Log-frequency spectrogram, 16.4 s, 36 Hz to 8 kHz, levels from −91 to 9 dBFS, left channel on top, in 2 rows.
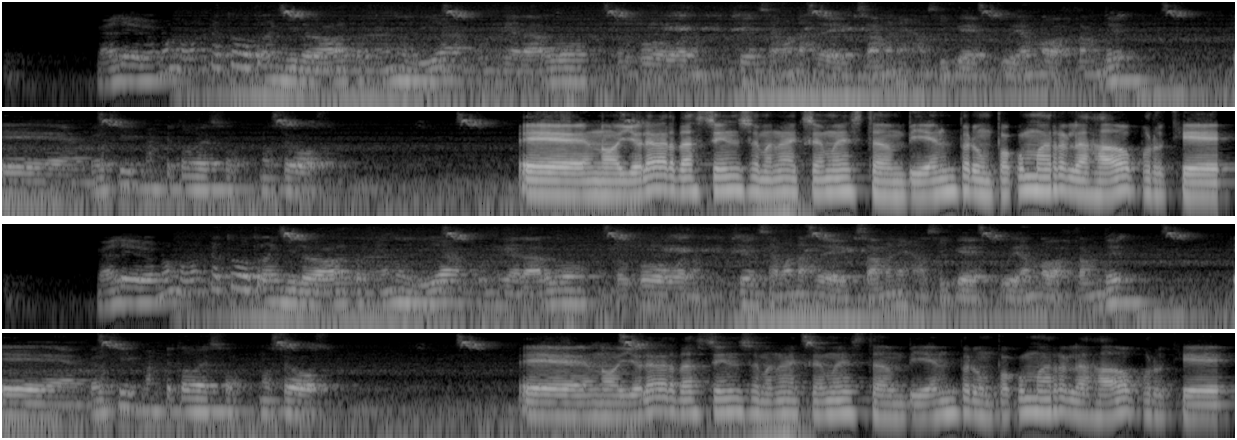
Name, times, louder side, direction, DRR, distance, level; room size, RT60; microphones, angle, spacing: voice 1, 0.6-7.6 8.2-10.4, right 3 dB, 50° right, 0.6 m, -41 dB
sound 1, 1.1-13.6, equal, 5° right, 1.0 m, -47 dB
voice 2, 11.7-16.3, left 7 dB, 65° left, 0.3 m, -30 dB
14.5 x 5.1 x 2.8 m
head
